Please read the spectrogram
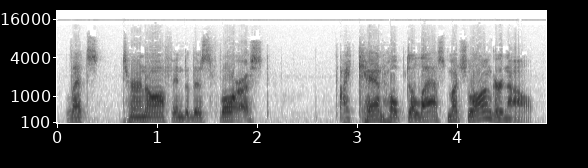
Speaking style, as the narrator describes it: He begged him

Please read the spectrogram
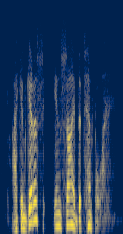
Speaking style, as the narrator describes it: said, taking a deep breath, trying to keep his voice steady

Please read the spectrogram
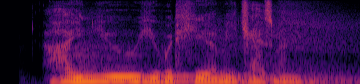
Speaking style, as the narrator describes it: sighed the voice

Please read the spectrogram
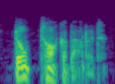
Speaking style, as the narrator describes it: said Caramon firmly

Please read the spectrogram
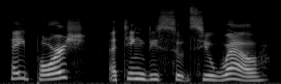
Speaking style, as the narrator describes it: Big jeers

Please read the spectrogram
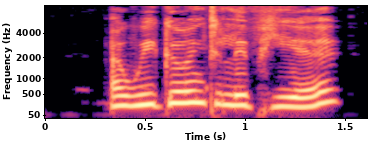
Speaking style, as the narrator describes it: Maggie squeaked

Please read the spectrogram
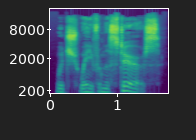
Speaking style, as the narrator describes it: Thorin murmured back

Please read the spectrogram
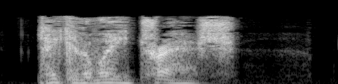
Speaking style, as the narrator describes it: Lloyd whispered

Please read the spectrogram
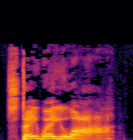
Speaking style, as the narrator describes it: barked Devlin from somewhere Nick could no longer see

